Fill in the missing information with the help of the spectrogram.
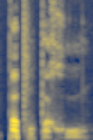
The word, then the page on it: papù paxu: Apatani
